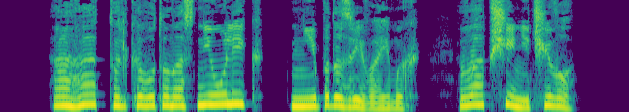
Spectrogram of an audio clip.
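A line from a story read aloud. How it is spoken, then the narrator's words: Sighing. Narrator (Russian): вздохнула напарница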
